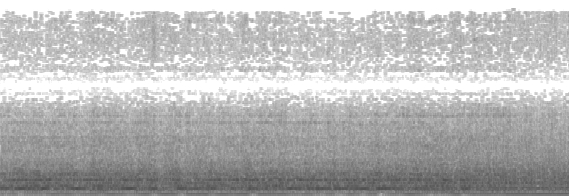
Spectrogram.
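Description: Opel Corsa KIT rally car's engine heard from inside the cockpit, pulling at steady high revs with an almost constant pitch, wavering slightly near the end.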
